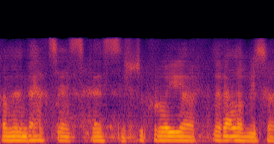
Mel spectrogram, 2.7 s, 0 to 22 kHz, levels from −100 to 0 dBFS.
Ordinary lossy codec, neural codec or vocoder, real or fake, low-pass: AAC, 48 kbps; codec, 16 kHz, 1 kbps, FreqCodec, smaller model; fake; 7.2 kHz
